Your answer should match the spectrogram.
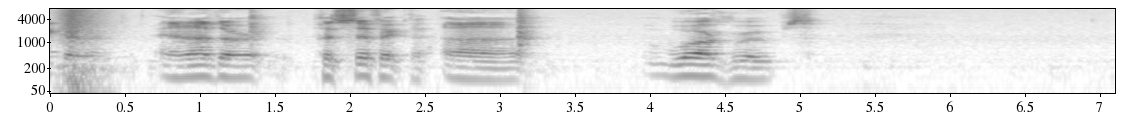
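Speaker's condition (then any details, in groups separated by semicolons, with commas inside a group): Parkinson's disease; visible shaking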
